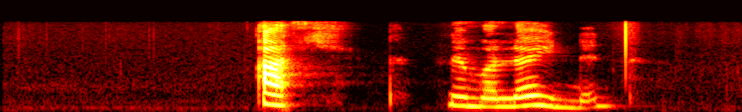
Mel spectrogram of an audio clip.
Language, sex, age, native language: Icelandic, male, 9, Icelandic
